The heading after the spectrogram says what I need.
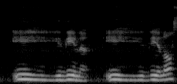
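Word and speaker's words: اهدنا: membaca ihdinas siratal mustaqim, baca H-nya keluarnya dari dada. Ya, itu tidak boleh, itu keluarnya dari dada. Sedangkan makhraj huruf H itu adalah dari tenggorokan. Jadi keluarnya tipis karena H itu termasuk huruf di antara 28 huruf hijaiyah yang paling lemah adalah huruf H.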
